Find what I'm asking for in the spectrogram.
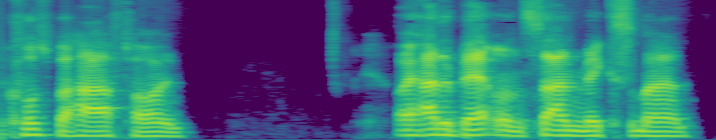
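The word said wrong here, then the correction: Saint-Maximin: Why did I say his name like that? San Maximin and Patrick Bamford to score in the game.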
